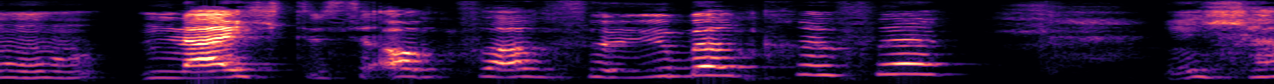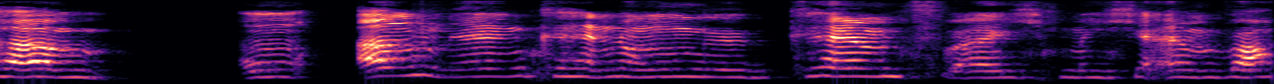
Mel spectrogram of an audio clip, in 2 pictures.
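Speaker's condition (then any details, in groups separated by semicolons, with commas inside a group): Ataxia; ataxia affecting hands and fingers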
